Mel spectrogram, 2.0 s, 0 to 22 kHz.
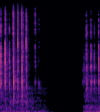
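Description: Crisp, rapid keystrokes on an ASUS TUF Gaming K3 mechanical keyboard with red switches, a dense run of clicks that stops briefly, then resumes as another quick burst of typing, close and alone.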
